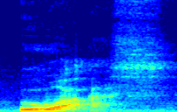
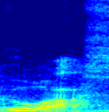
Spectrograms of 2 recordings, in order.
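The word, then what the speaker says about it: Ruas: I guess the R is silent, and they keep calling him Uwas.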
